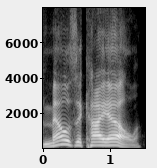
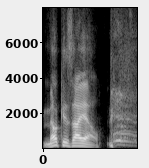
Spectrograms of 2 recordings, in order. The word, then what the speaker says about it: Melkizael: Christian Rodriguez versus Melzikael Costa. I said it right. I'm proud of myself. I'm just going to tell you. No, I didn't say it right. Melkizael.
